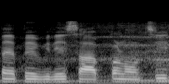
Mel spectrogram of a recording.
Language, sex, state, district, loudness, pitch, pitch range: Garhwali, male, Uttarakhand, Tehri Garhwal, -21 LUFS, 125 Hz, 120-130 Hz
